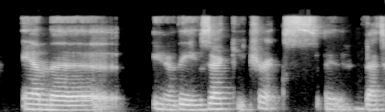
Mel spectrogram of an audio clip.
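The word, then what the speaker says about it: executrix: just a will and the you know the exact tricks that's how you say it yeah um didn't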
